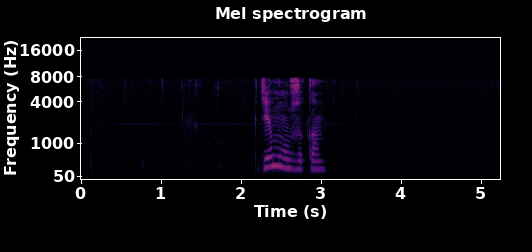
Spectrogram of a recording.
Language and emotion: Russian, neutral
